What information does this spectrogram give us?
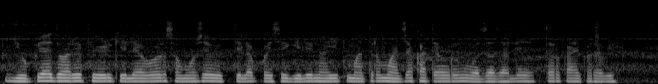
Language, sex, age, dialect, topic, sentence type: Marathi, male, 25-30, Standard Marathi, banking, question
